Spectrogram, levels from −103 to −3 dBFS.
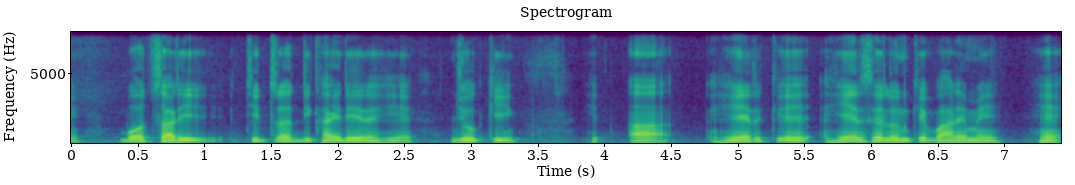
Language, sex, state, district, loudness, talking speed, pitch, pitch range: Hindi, male, Uttar Pradesh, Muzaffarnagar, -20 LUFS, 145 wpm, 110 Hz, 105-125 Hz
